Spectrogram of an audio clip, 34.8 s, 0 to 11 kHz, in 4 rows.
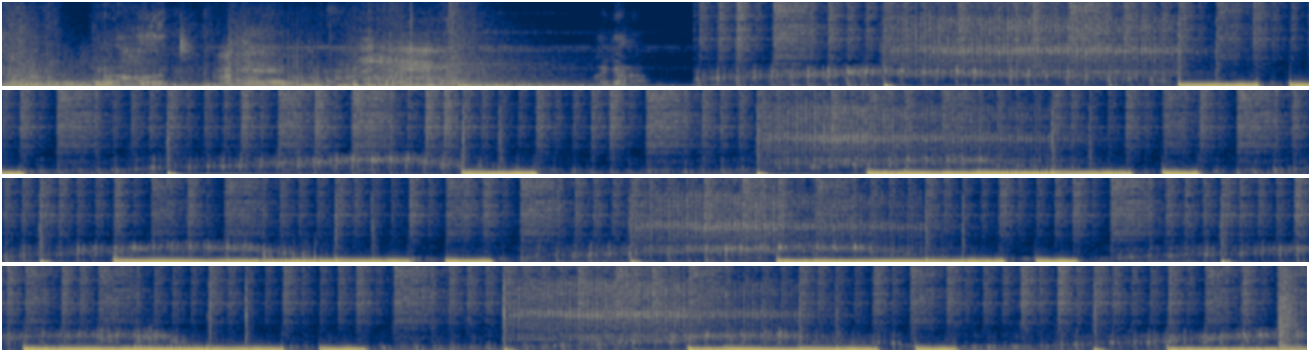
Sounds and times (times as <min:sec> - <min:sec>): Drum machine: 0:04.6 - 0:34.8.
